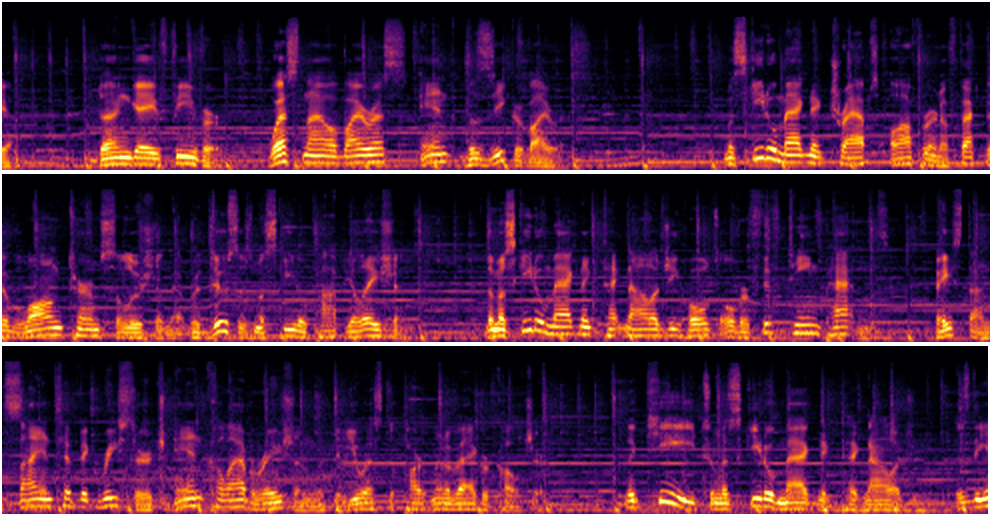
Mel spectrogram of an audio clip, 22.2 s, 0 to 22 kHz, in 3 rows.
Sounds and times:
Music: 0.0 - 22.2
Speech: 0.7 - 4.2, 5.4 - 18.9, 19.5 - 22.2.

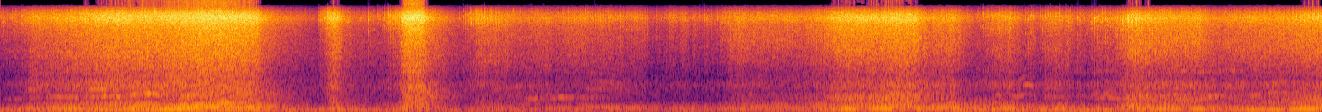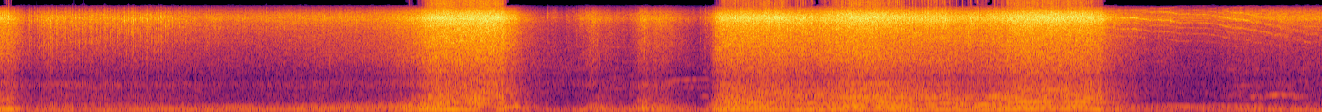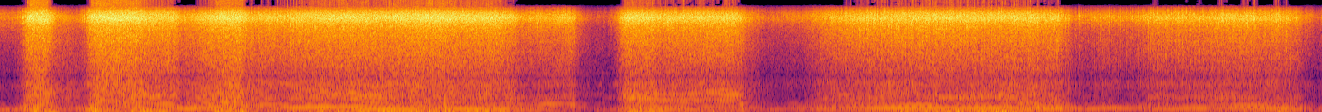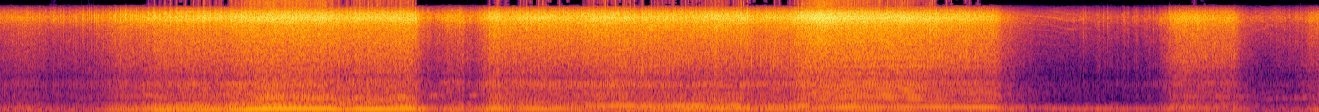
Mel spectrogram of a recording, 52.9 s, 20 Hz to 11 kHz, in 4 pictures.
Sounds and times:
Truck: 0.0 - 52.8.

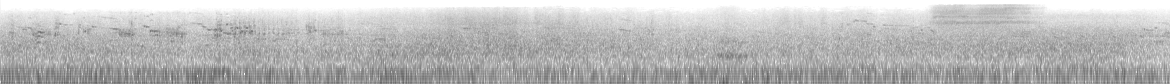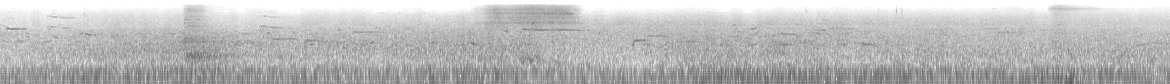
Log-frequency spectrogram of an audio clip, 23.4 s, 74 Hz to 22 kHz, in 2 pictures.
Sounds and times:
Outside, rural or natural: 0.0 - 23.4.

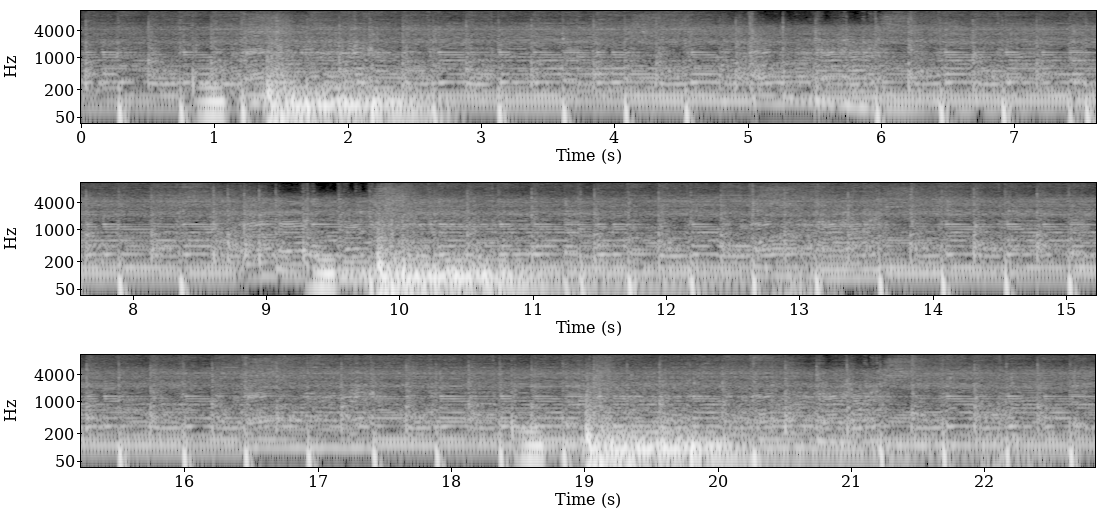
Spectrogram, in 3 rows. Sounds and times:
Music: 0.0 - 22.8.

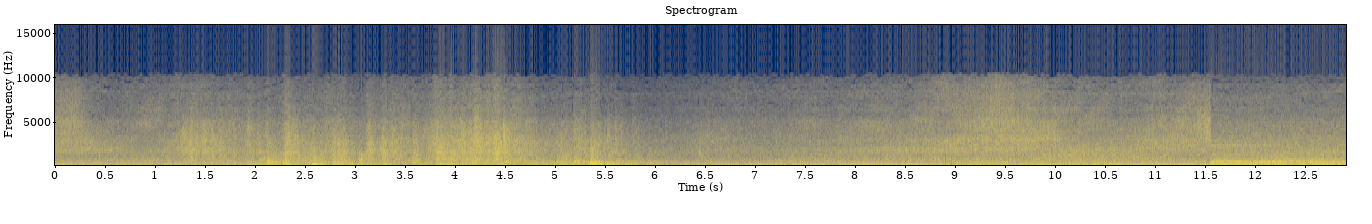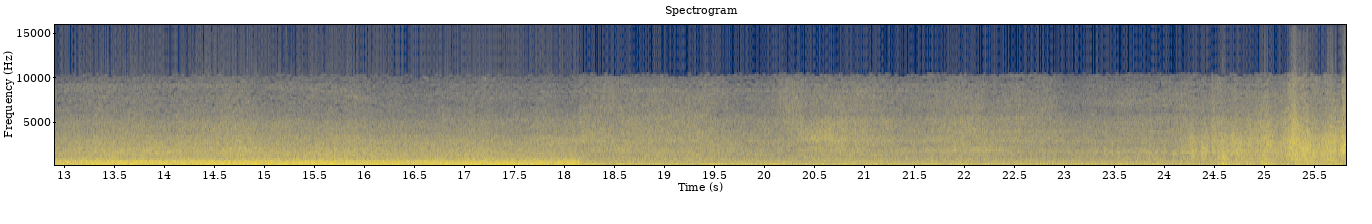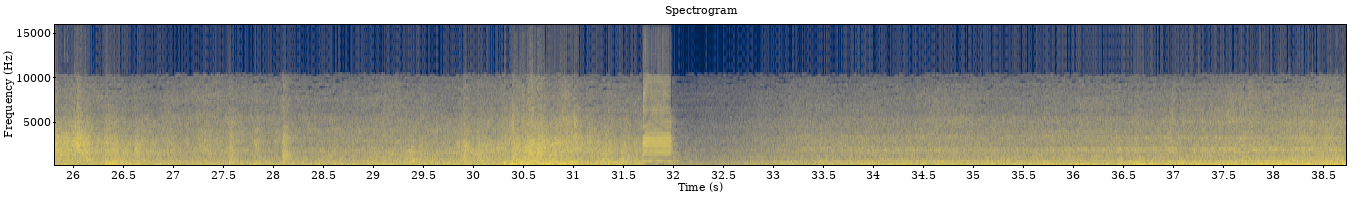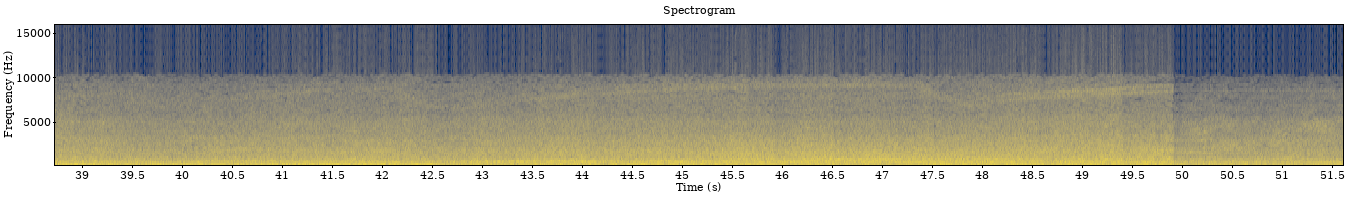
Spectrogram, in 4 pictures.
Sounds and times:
Outside, rural or natural: 0.0 - 51.6.

